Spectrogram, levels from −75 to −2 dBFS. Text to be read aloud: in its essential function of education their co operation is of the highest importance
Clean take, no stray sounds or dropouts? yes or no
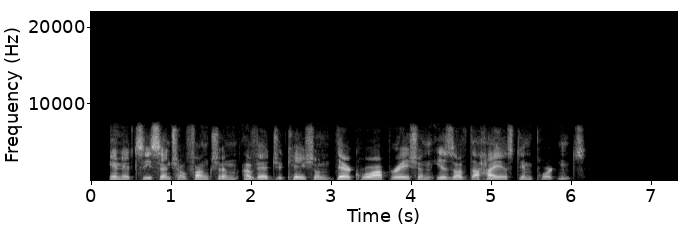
yes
